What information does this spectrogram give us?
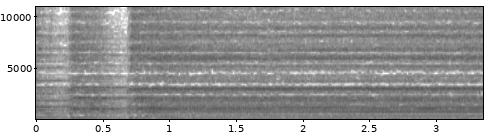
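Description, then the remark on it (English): A phone message ringtone plays loudly and steadily for a few seconds, a dense whooshing, droning tone with a brief shift near the start and no speech. “Message. I sent it to myself. Seemed like the time for that ringtone.”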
